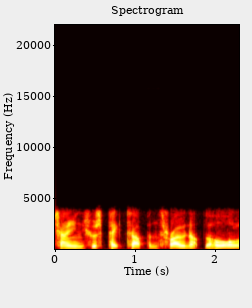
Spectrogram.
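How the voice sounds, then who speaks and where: In a normal speaking voice, a man talks at a moderate pace and medium pitch. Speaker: caller. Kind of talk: storytelling chat. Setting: phone call.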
